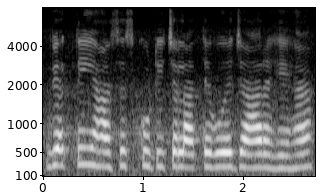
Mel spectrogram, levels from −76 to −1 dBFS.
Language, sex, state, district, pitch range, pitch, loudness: Hindi, female, Haryana, Rohtak, 240-265 Hz, 250 Hz, -14 LUFS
